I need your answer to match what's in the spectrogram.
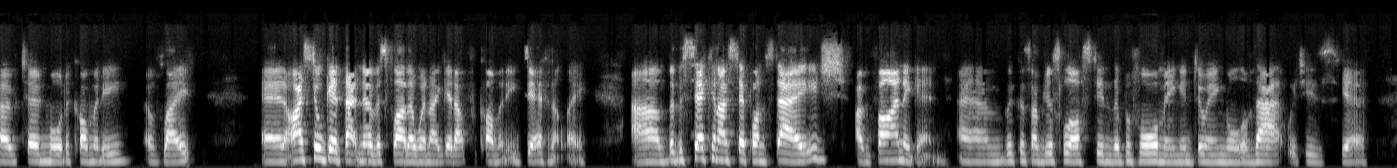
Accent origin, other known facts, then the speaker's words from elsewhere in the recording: Tamworth, New South Wales, Australia; now in Newcastle, Australia; So I moved to Newcastle just so I had more opportunities to gig and then do original music and all that sort of stuff.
